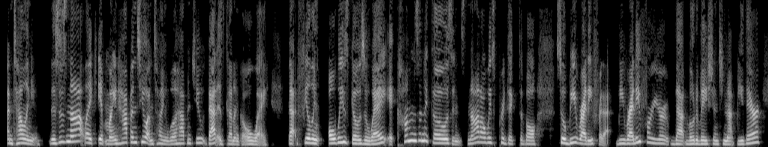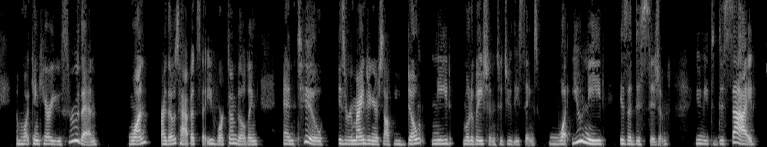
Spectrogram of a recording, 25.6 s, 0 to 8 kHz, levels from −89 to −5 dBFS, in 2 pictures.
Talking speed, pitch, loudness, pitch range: 225 wpm, 195 Hz, -27 LUFS, 180-230 Hz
